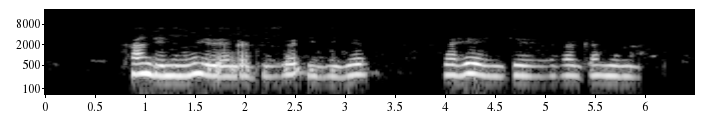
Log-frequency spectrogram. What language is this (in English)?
Kinyarwanda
